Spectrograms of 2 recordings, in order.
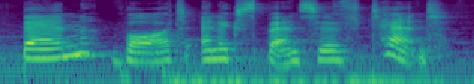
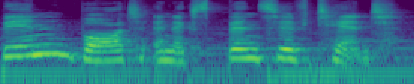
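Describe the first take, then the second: First: General American accent, with distinct short e vowels. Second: American accent with the short e vowels sounding like i. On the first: "In a more general American accent like mine, it would sound like this" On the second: "If I were an actor who had the pin-pen merger"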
